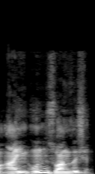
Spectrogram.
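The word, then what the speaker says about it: einundzwanzig: तो प्रोनाउंस कैसे करते हैं इसको? आइन उन ज़्वांज़िश. जैसे कि हमने देखा, प्रोनाउंसिएशन सेम है और लिखने का भी एक पैटर्न है.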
